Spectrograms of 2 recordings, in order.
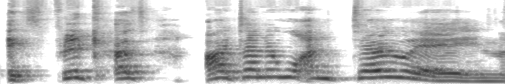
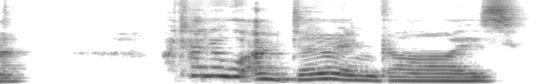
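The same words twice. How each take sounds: First: Said in the usual way. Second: Quieter, trailing off on "guys"; softer sheepish repeat. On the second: Real, not acted. Streamer admits to chat, quiet and sheepish. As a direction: drop the voice, embarrassed.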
